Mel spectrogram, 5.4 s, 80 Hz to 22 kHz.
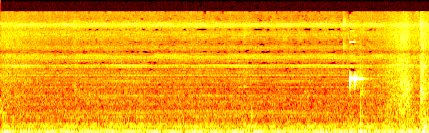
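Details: Zeltex ZX101C portable near-infrared octane analyzer, sample placed and measure pressed; single short high beep at about four and a half seconds over quiet room hum; normal measurement-start beep.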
